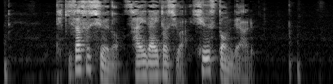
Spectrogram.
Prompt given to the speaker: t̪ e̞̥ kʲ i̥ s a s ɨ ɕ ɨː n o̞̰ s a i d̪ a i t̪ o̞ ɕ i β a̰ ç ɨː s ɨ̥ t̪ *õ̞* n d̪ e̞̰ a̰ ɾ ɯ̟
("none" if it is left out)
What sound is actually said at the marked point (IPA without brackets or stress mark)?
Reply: õ̞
